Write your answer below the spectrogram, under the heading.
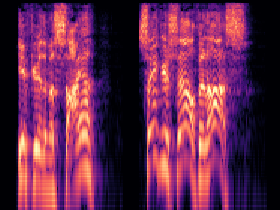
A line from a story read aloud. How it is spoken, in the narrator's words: One of the criminals hanging next to Jesus yelled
